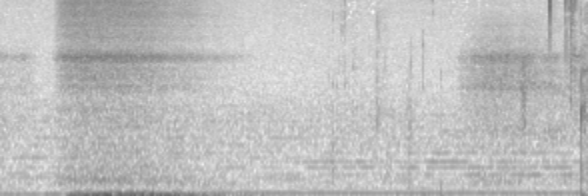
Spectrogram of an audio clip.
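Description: A slow exhale during a guided breathing exercise: a soft, airy rush of breath that swells and then thins out over a couple of seconds, with no talking.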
